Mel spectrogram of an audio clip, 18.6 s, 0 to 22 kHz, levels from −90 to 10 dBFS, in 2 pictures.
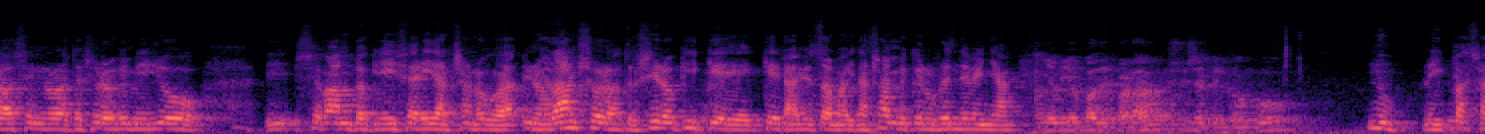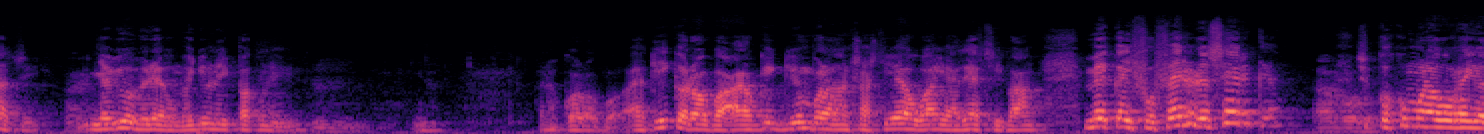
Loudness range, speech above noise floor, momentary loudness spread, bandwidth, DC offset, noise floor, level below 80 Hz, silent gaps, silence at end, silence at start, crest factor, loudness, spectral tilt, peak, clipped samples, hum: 8 LU; 33 dB; 16 LU; 10.5 kHz; under 0.1%; -58 dBFS; -56 dBFS; none; 0 s; 0 s; 20 dB; -25 LUFS; -7.5 dB/octave; -6 dBFS; under 0.1%; none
